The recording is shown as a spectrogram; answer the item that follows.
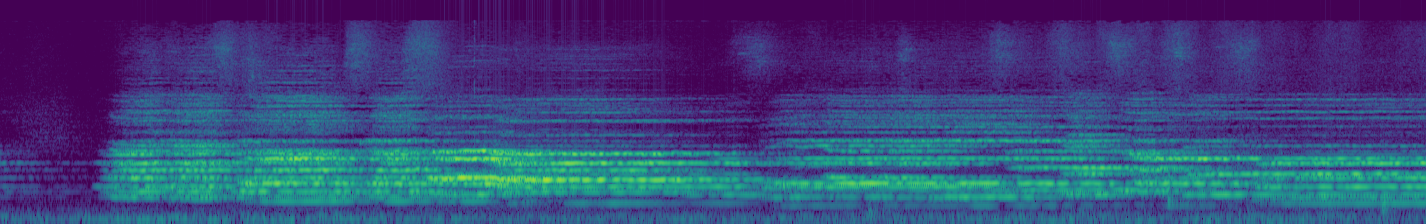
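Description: Women's choir singing a cappella in sustained chords that move slowly from one to the next, after a short break that ends about a second in.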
